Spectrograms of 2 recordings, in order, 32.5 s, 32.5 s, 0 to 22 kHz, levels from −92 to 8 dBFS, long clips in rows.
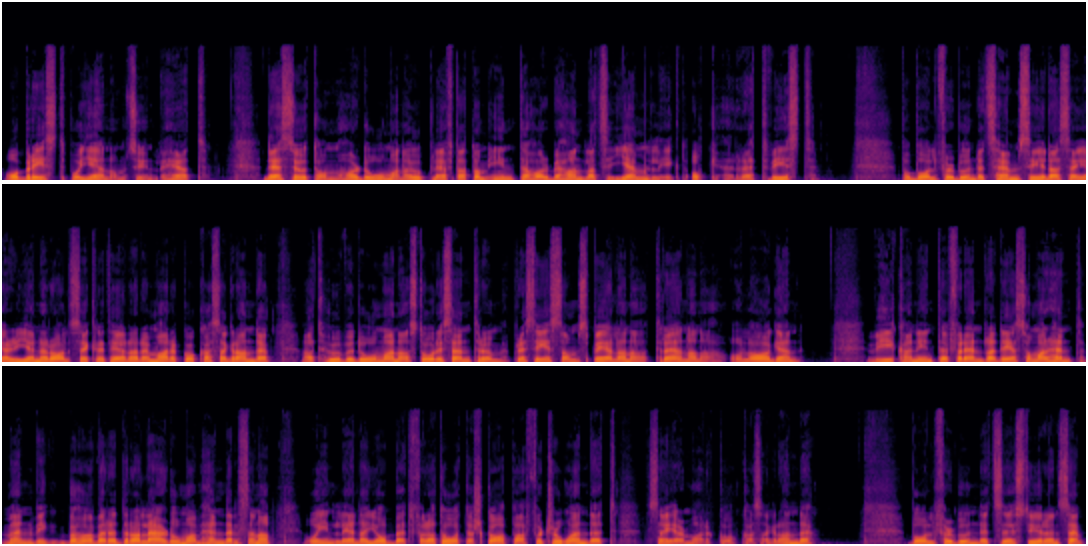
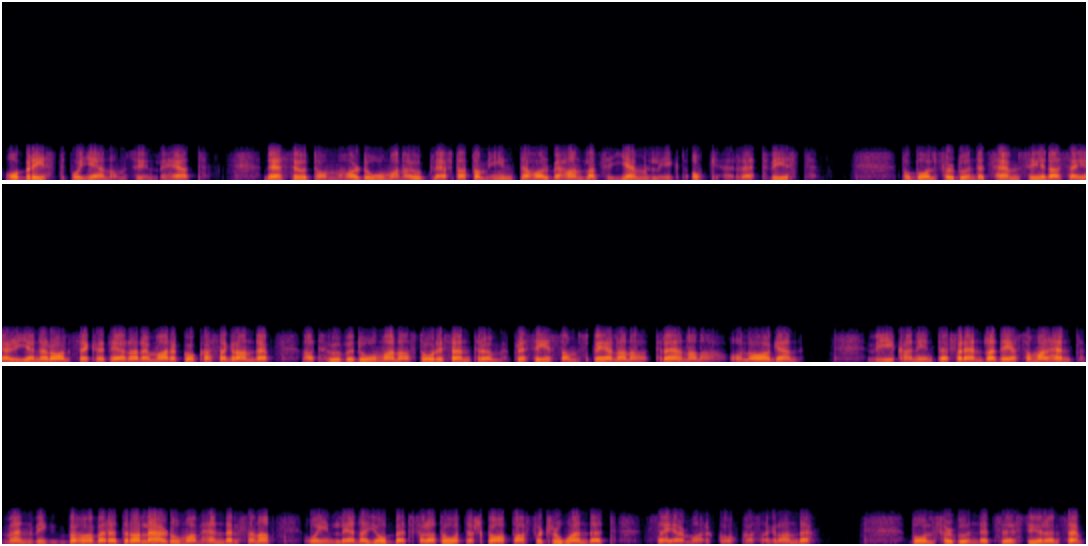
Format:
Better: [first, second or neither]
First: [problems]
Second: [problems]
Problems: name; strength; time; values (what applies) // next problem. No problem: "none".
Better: first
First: none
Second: phone-call audio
